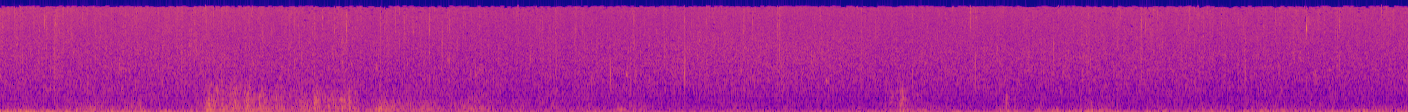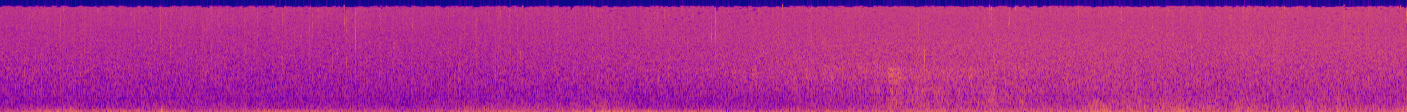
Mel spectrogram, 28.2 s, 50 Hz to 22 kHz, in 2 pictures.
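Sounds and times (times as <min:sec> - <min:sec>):
distant thunder rumbling: 0:00.0 - 0:06.3, 0:19.5 - 0:28.1
steady rain: 0:00.0 - 0:28.1.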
